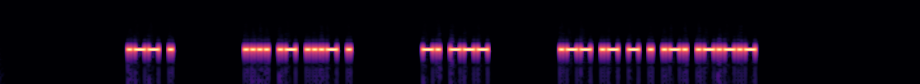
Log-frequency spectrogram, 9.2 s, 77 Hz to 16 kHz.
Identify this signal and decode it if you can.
Morse code, heard as a keyed tone, about 36 wpm, 700 Hz. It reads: WE HAVE NO WATER.
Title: 3x Word-Spacing - Sentences from Top 100 Words - 35wpm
